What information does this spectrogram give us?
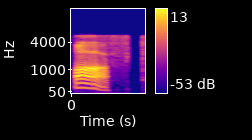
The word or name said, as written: oft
